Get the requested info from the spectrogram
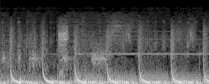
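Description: Fast free-party tekno from a DJ mix: a pitch-dropping kick drum pounding about four beats a second, with a steady high synth tone held over it.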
